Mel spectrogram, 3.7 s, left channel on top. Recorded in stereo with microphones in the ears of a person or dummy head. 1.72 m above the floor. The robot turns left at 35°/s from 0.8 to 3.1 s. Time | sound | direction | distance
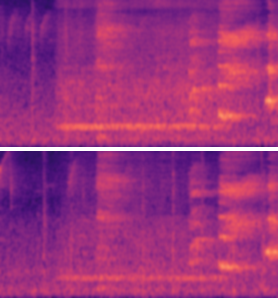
1.3 | a giggle | 40° left (ahead or behind) | 1.2 m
